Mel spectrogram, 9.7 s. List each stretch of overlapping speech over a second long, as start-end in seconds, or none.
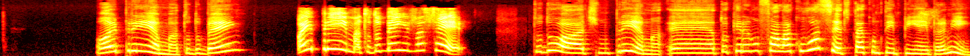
none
